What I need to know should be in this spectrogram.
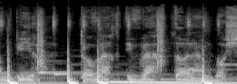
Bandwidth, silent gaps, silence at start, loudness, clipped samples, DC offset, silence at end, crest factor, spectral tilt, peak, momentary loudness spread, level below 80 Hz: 16 kHz; none; 0 s; -11 LUFS; 1%; under 0.1%; 0 s; 8 dB; -6 dB/octave; 0 dBFS; 3 LU; -12 dBFS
